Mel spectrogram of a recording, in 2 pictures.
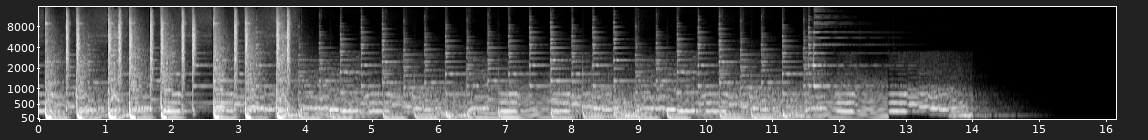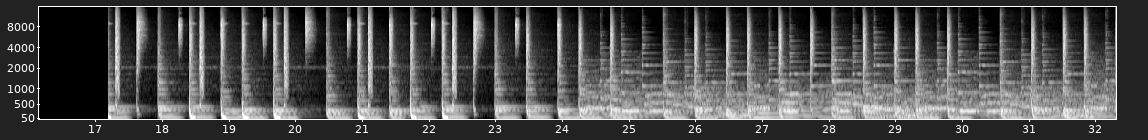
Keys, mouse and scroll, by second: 6.7 Delete, 9.9 ctrl+c, 10.7 ctrl+f, 16.3 alt+shift+click, 19.4 ctrl+=, 19.9 ctrl+=, 20.7 Down, 20.9 Down, 21.1 Down, 21.5 Up.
